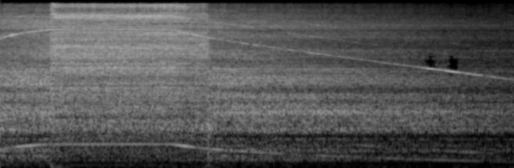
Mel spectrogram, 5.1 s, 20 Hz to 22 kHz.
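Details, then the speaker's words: Dyson DC25 upright vacuum used to suck up plaster: high motor whine whose tone changes almost instantly, pitch sagging as the pressure relief valve opens because the airway/pipe is blocked. "so almost instantly you can hear the tone changes and that's the pressure relief valve coming on it's in here somewhere it's blocked simple as that"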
